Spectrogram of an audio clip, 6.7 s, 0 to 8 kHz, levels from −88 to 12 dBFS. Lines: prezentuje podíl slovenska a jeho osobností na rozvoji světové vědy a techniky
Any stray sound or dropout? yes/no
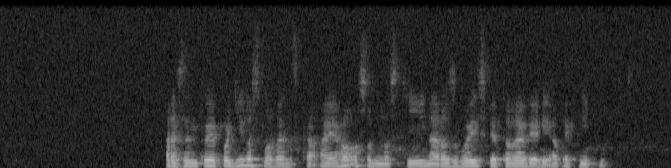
no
